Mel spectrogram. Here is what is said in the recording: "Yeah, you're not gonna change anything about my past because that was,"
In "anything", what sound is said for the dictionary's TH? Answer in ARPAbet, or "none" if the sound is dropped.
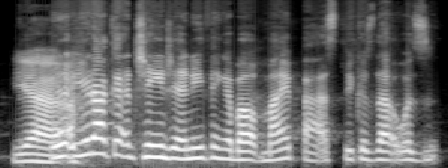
TH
